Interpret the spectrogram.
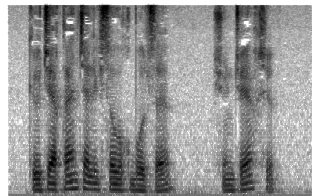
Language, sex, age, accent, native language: Uzbek, male, 18-24, Farg'ona, Uzbek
